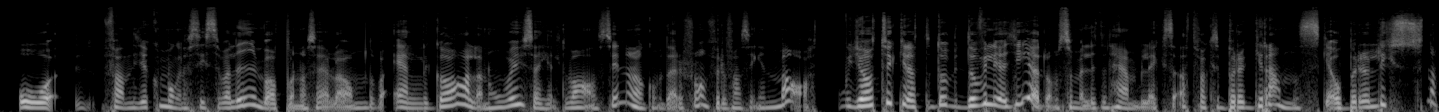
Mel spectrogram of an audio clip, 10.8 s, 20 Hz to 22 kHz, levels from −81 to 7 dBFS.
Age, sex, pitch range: 30-49, female, 185-235 Hz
